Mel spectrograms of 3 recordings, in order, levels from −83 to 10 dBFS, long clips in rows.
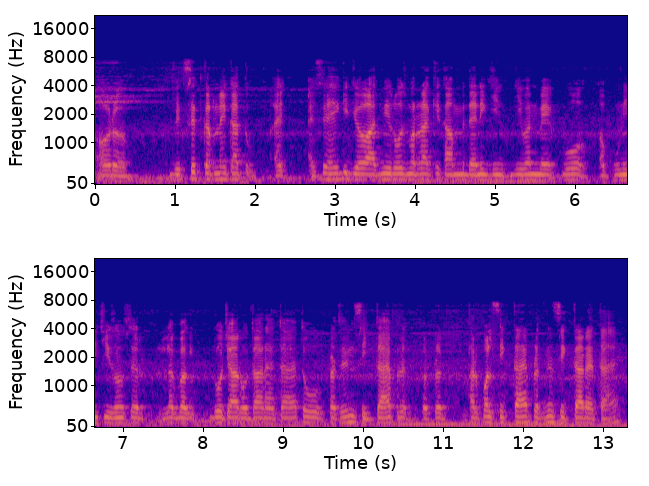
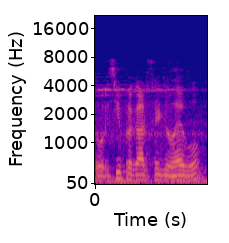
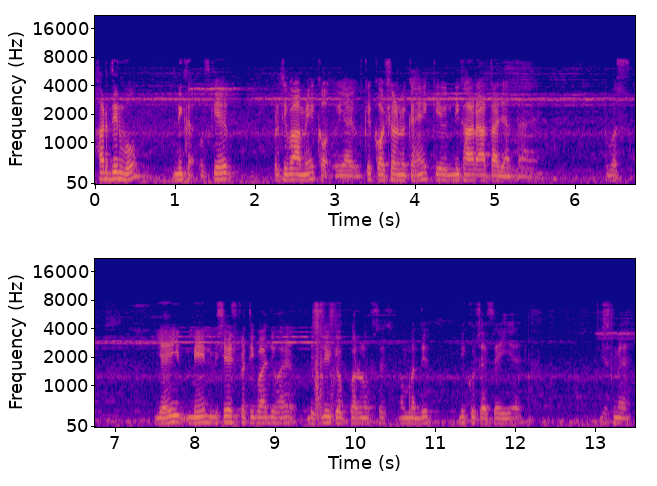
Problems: constant background noise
